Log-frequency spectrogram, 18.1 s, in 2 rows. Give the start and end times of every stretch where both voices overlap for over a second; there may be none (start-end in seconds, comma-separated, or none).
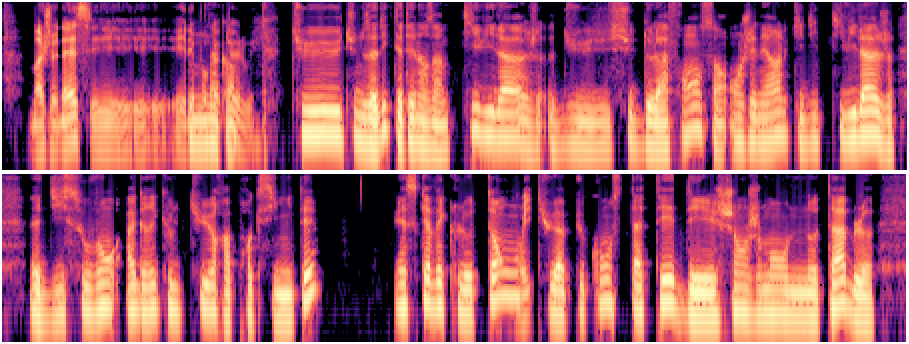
none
